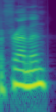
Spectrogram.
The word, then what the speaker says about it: Fremen: He joins the desert people, the Freeman or Freeman, Most people pronounce it Fremen, Fremen. Okay. but it is. I think it is literally the free men. Like Got just one less uh, E.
